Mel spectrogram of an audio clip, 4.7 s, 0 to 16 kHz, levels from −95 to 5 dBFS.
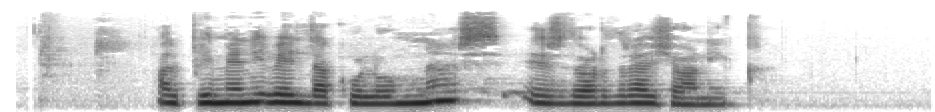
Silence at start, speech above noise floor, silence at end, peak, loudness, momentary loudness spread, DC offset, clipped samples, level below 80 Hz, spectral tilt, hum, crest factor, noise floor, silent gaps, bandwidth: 0.8 s; 54 dB; 1.05 s; -4 dBFS; -18 LUFS; 11 LU; under 0.1%; under 0.1%; -72 dBFS; -6.5 dB/octave; none; 14 dB; -71 dBFS; none; 10 kHz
